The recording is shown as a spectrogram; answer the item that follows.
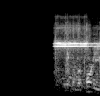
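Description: Silence, then about a second in the sound cuts in abruptly with a referee's whistle: one shrill high blast of under a second, blowing the play dead after the tackle, over voices.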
